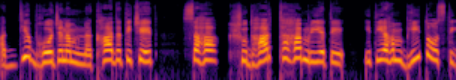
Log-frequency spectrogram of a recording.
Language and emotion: Sanskrit, fearful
